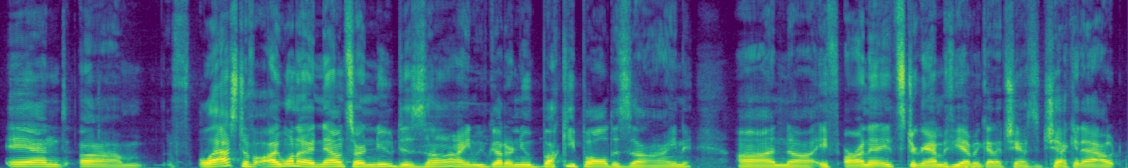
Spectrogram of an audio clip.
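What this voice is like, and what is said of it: Congested voice with a cold. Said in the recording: “my voice sounds. I have a bit of a cold”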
